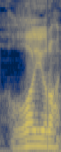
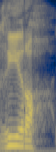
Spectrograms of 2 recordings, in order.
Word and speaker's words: ghairah: Pada pertemuan sebelumnya saya sempat menyinggung tentang ghairah ini ya. Jadi yang lebih fasih bacanya adalah ghairah. Namun kita lebih sering mendengar ungkapannya ghirah ya.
